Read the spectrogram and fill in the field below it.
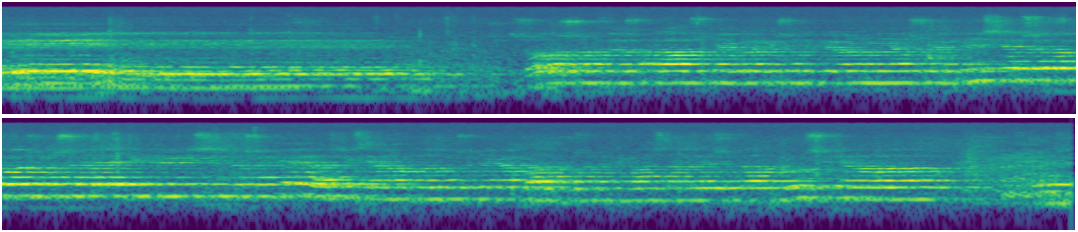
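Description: A choir of men chants slowly in a large echoing hall.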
